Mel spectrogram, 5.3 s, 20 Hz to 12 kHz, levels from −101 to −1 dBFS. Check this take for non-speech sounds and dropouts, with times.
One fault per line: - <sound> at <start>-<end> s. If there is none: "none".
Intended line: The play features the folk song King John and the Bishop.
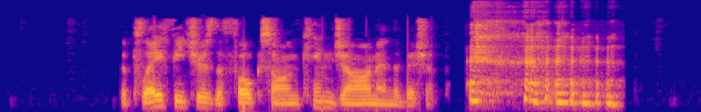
- laugh at 3.5-4.7 s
